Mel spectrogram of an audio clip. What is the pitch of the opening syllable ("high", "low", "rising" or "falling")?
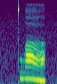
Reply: falling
